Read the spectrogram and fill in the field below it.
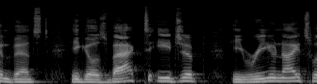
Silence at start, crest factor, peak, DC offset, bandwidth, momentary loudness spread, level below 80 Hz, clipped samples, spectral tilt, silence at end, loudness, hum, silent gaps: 0 s; 16 dB; -14 dBFS; under 0.1%; 16 kHz; 7 LU; -68 dBFS; under 0.1%; -6 dB/octave; 0 s; -30 LUFS; none; none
